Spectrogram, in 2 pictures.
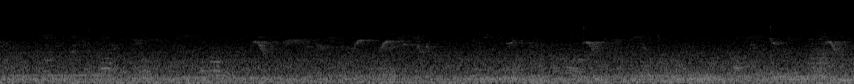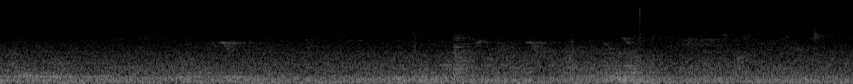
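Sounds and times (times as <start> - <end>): outdoor zoo ambience: 0.0 - 17.0
birds chirping: 0.8 - 8.7.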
